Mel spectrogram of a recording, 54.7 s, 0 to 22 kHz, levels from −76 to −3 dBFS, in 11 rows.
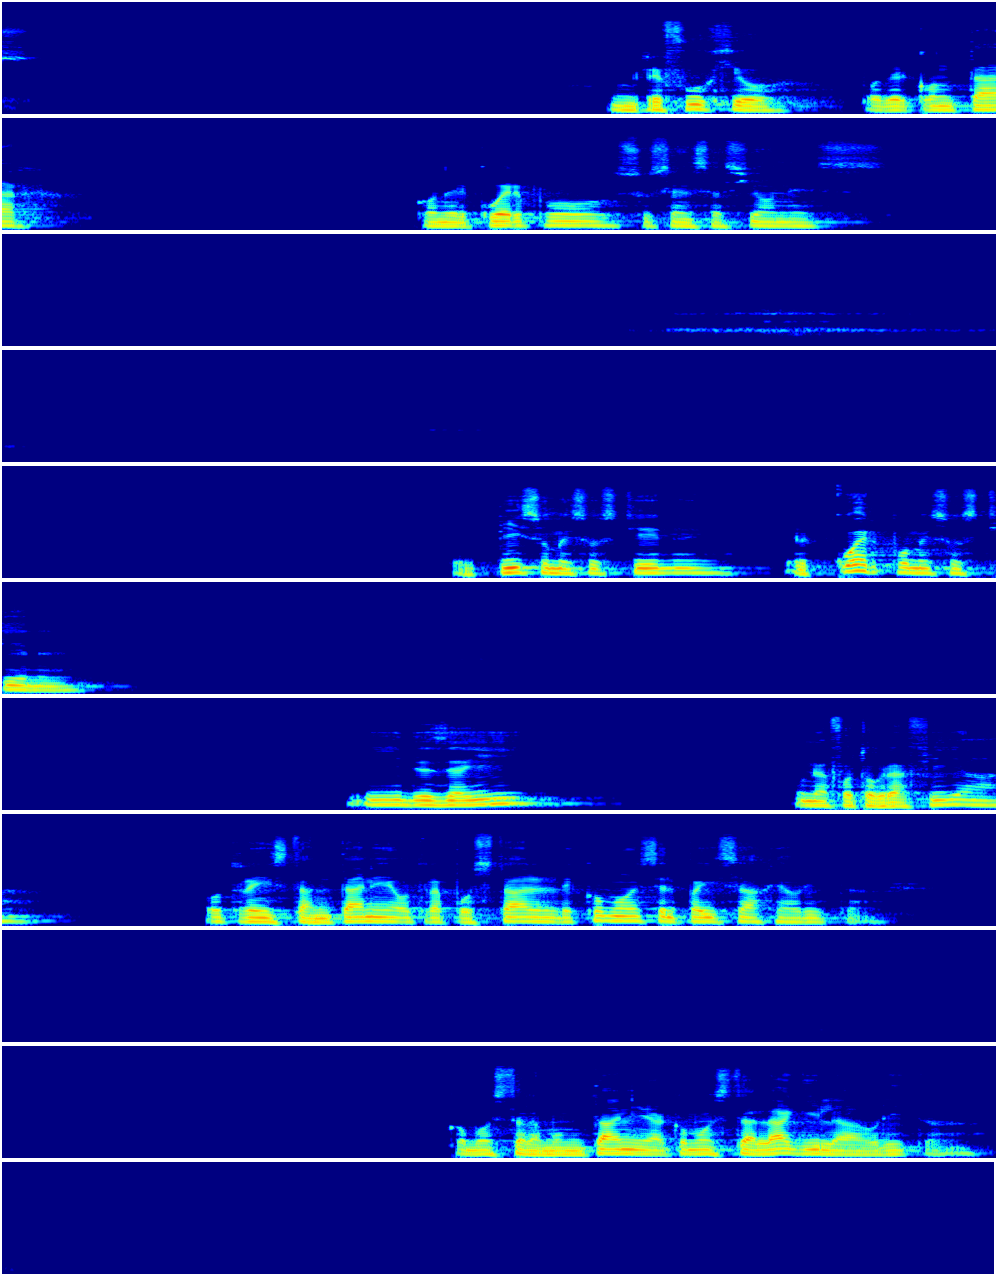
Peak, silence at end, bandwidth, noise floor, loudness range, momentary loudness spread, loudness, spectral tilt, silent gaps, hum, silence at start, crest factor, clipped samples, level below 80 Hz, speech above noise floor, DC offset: -8 dBFS; 5.05 s; 12.5 kHz; -90 dBFS; 10 LU; 14 LU; -29 LUFS; -7 dB/octave; none; none; 0 s; 24 dB; under 0.1%; -52 dBFS; 62 dB; under 0.1%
